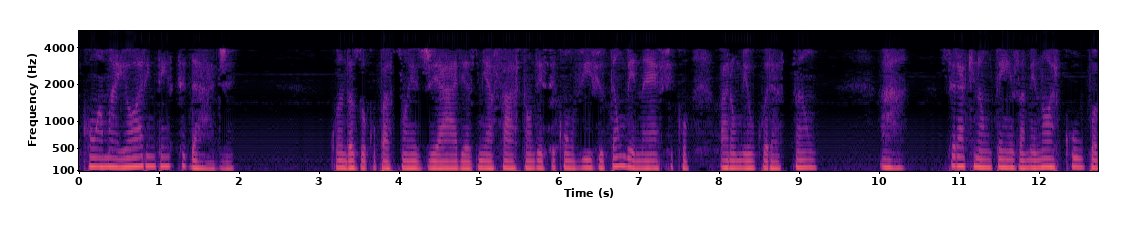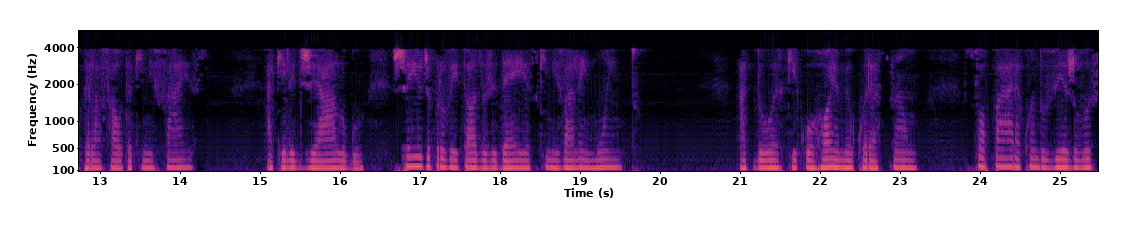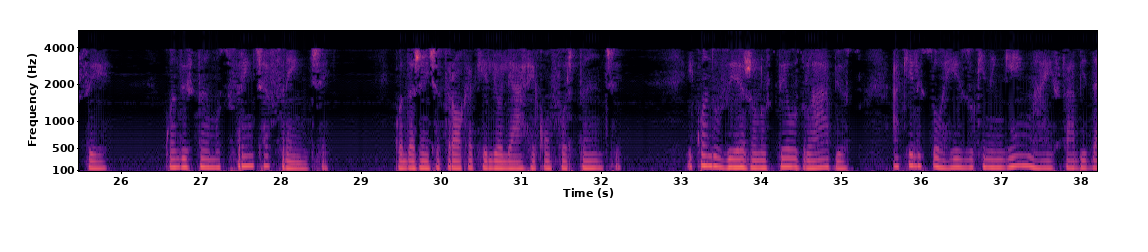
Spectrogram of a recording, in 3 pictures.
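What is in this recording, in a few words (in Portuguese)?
voz, Saudades Romântica, female, Telemensagens; Telemensagens 2017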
